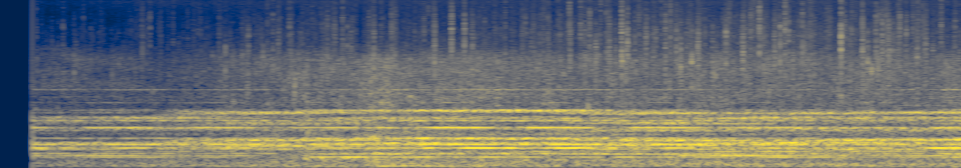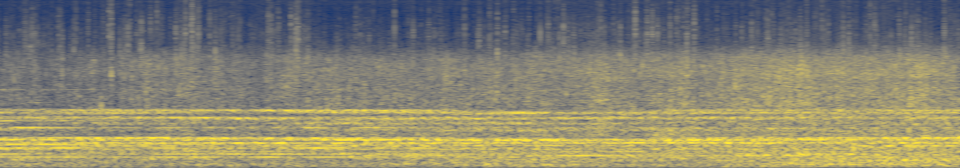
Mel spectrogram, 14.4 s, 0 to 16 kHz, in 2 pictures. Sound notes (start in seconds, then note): 0.2 sound of water dripping; 5.9 sound of chorus chanting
